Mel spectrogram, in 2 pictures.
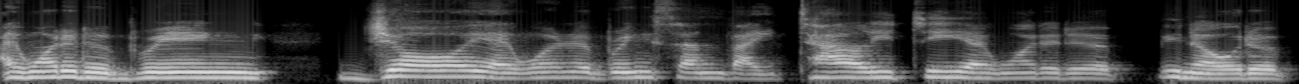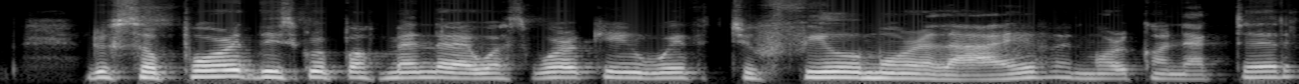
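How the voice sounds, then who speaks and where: Against a quiet background, a woman speaks fairly slowly with a fairly low pitch and fairly even intonation. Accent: Argentinian. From Argentina. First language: Spanish. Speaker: somatic movement therapist. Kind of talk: interview.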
